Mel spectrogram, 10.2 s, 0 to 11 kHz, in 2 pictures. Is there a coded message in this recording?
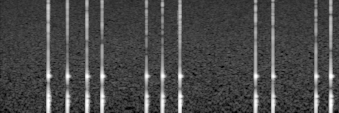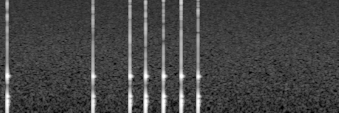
Yes: tap code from 0.7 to 8.1 s, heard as knocks on wood, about 4 knocks a second. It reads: SHE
